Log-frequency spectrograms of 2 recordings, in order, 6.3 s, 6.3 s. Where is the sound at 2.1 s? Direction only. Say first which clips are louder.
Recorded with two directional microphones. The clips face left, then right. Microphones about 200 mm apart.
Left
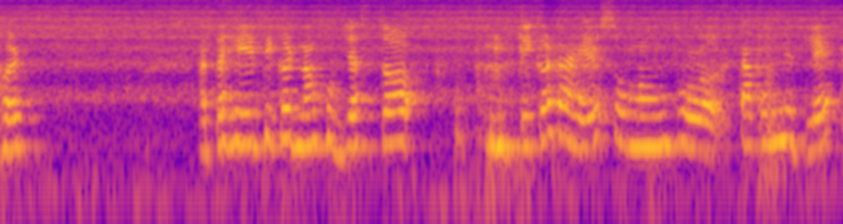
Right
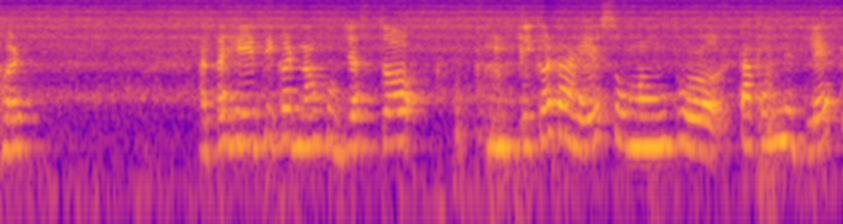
Left 4 dB; 50° left (ahead or behind).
